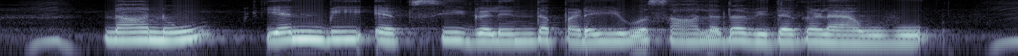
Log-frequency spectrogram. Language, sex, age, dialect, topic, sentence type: Kannada, female, 41-45, Mysore Kannada, banking, question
